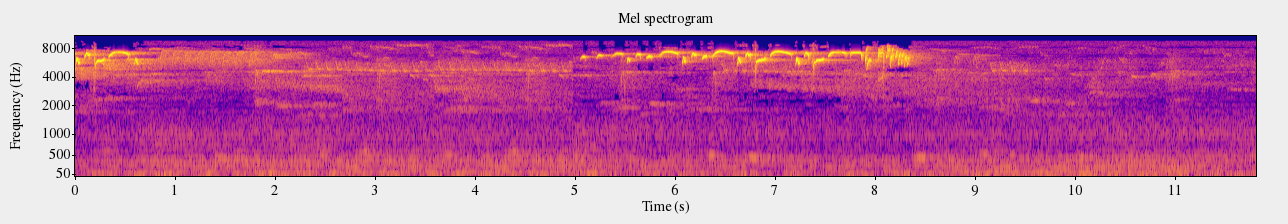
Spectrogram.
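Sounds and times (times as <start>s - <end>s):
Goldcrest singing high thin notes: 0.0s - 11.8s.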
